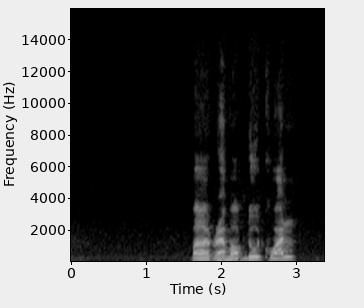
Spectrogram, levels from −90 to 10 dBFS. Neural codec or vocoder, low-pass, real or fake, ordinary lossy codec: none; 14.4 kHz; real; none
